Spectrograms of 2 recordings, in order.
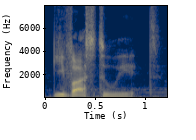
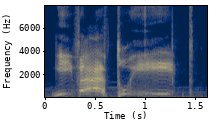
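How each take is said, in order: First: Said in the usual way. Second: High, slow goofy voice; silly high voice. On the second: Shown as a demonstration. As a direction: stretch it out in a squeaky voice. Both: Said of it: "Instead of give it".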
